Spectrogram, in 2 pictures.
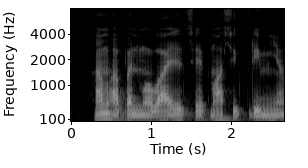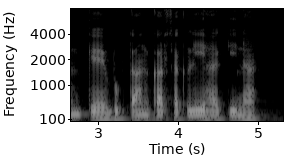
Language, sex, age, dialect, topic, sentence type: Magahi, male, 18-24, Western, banking, question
